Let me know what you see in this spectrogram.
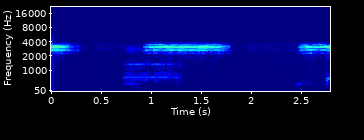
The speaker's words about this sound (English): Alarm is going off.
